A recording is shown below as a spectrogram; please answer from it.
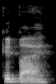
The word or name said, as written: goodbye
